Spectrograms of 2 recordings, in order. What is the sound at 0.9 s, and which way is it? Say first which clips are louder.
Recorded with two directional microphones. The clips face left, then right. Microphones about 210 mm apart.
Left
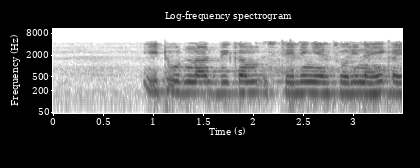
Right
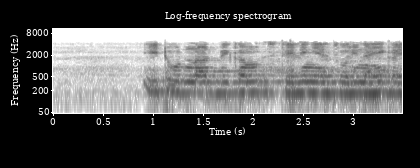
A man's voice: left 6 dB; 50° left (ahead or behind).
